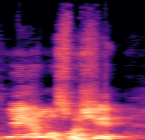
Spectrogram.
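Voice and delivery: lightly put-on Australian bloke; Australian accent. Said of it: "when I was over in Australia".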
